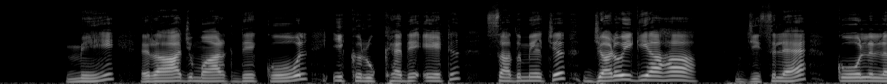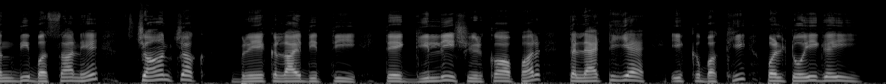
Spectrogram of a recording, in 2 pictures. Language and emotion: Dogri, surprised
